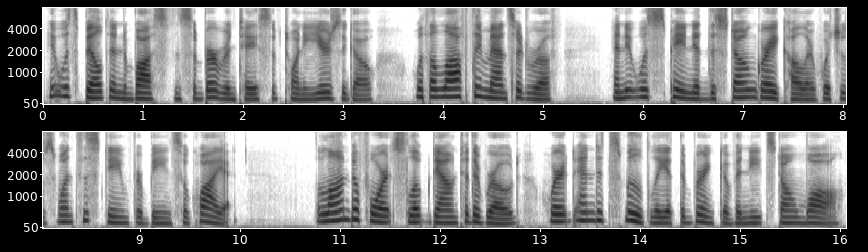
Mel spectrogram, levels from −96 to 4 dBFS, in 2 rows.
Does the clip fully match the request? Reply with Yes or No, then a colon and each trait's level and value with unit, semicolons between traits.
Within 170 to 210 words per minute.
Yes: average, 200 wpm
